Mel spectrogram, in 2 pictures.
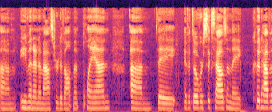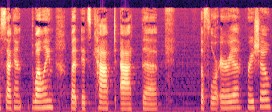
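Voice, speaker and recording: Music plays in the background as a woman talks at a moderate pace. Her intonation is monotone and flat. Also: medium pitch for a woman. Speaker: town planner. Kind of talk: council meeting discussion. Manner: halting.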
